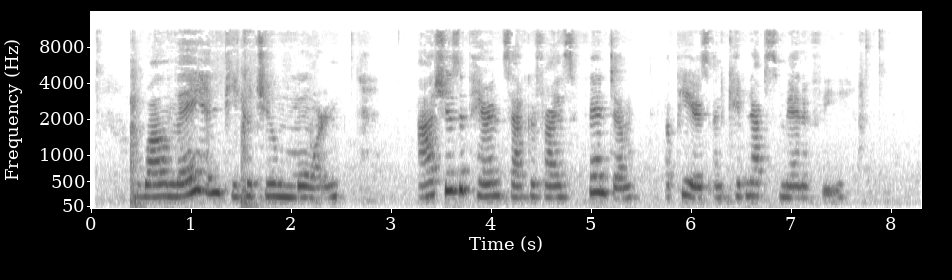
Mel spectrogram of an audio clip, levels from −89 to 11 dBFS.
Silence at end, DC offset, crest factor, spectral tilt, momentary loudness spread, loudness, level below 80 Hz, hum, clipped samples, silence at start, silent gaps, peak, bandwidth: 0.75 s; under 0.1%; 16 dB; -4.5 dB/octave; 15 LU; -27 LUFS; -60 dBFS; none; under 0.1%; 0.4 s; none; -12 dBFS; 11.5 kHz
